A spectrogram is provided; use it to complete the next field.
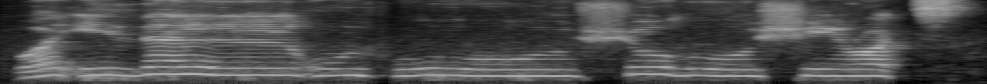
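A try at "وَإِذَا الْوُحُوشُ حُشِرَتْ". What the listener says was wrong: Wa idzal wuhushu husyirat. Yang ni tak ada panjang. Dia cepat. Husyirat. Husyirat.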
